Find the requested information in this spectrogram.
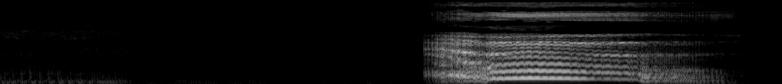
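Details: Male Siberian Husky demanding a treat indoors, a low grumble followed by a loud drawn-out howl-like moan with rich harmonics, rising then steady and falling off after about a second and a half.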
